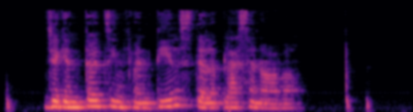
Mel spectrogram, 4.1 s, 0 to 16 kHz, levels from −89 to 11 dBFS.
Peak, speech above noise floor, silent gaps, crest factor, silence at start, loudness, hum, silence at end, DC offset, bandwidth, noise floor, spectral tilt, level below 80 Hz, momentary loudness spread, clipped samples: -6 dBFS; 27 dB; none; 16 dB; 0.05 s; -22 LUFS; none; 0.45 s; under 0.1%; 11.5 kHz; -48 dBFS; -7 dB/octave; -60 dBFS; 22 LU; under 0.1%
